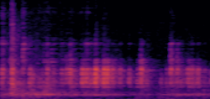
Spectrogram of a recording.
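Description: Dry tapioca pearls poured from a plastic bag into a glass jug: a dense, fast run of small hard clicks as the pellets strike the glass and each other, thinning out near the end.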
